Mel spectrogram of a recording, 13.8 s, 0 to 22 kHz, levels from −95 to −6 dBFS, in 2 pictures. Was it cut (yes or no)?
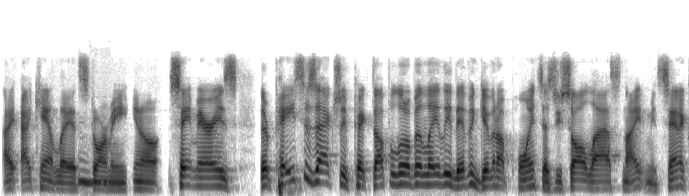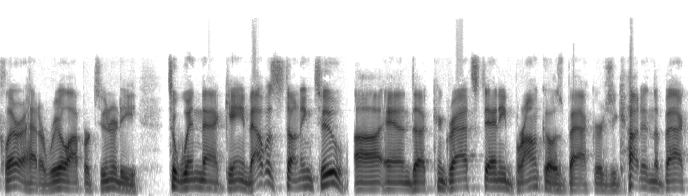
no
